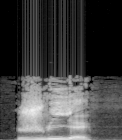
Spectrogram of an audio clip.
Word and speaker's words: juillet: Juillet. Okay, you get this double L here. Y-y-y-y-y. Juillet. Juillet. Don't pronounce this final T, E-T here at the end.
